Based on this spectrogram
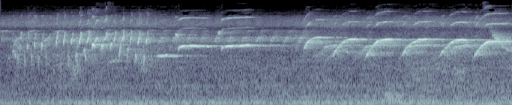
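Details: Canary singing to prompt response from young or reluctant canaries: a rapid warbled and trilled opening, then clear rising whistled notes repeated steadily, about four a second.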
